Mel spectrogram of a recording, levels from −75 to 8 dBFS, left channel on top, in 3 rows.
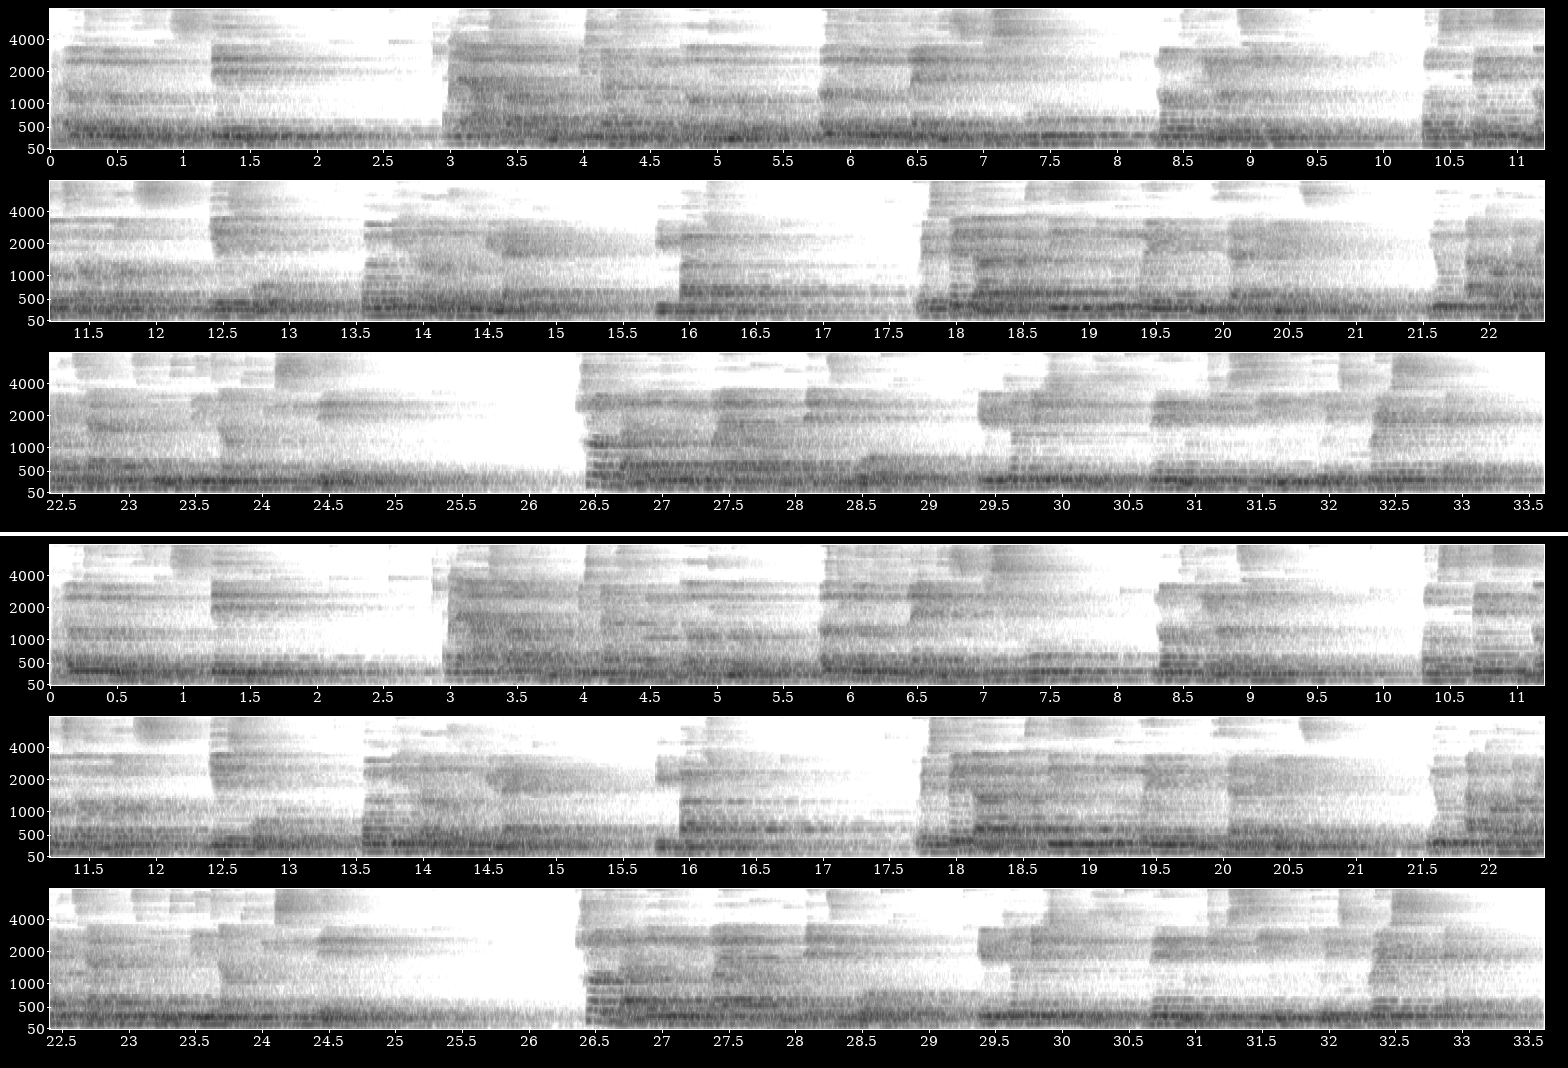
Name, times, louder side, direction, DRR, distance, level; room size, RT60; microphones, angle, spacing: voice 1, 0.1-1.6 2.9-5.3 5.8-7.5 8.3-9.2 10.3-12.0 12.3-12.9 13.5-14.8 15.7-16.3 17.7-20.6 21.5-24.6 26.3-28.7 29.4-32.9, equal, 10° right, -6 dB, 0.4 m, -21 dB
2.5 x 2.2 x 3.7 m, 2.9 s
head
